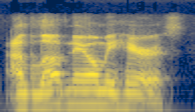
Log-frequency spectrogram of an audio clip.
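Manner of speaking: usual speaking voice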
